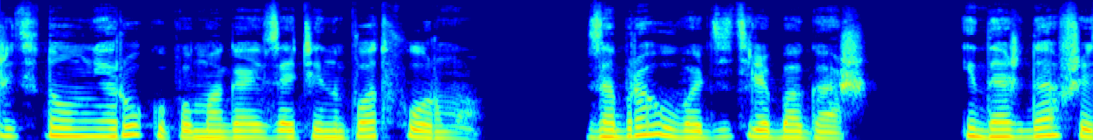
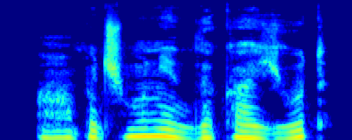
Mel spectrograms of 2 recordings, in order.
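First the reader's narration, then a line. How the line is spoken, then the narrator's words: Nervous whisper. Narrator (Russian): нервно шепнул я Делагарде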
